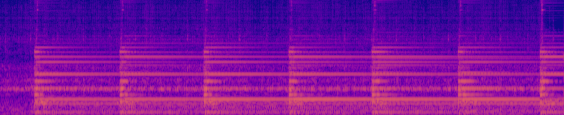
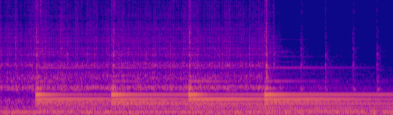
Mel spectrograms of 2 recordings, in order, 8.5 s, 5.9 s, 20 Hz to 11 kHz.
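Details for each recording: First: 1904 Gilbert "Congo" 8-day antique mantel clock, as bought before overhaul: seven harsh, clanky, ringing gong strikes at the hour, about 1.3 s apart; worn leather tip on the strike hammer looks like it's seen better days, to be checked. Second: 1904 Gilbert "Congo" 8-day mantel clock after overhaul: four clean, evenly spaced hour chimes about a second apart with no buzz or rattle; sounds much better than the strike before restoration.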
